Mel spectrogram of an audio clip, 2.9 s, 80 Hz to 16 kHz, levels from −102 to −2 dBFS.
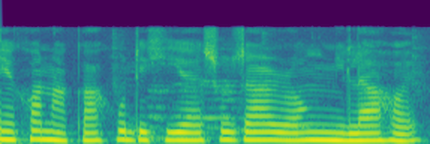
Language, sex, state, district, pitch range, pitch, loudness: Assamese, female, Assam, Kamrup Metropolitan, 185-200 Hz, 195 Hz, -11 LUFS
